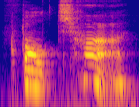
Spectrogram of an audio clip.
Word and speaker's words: fáilte: as he says it, falcha, almost with the CH sound at the end.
